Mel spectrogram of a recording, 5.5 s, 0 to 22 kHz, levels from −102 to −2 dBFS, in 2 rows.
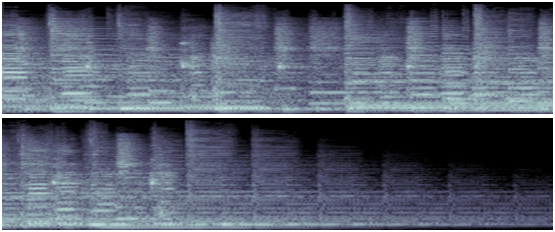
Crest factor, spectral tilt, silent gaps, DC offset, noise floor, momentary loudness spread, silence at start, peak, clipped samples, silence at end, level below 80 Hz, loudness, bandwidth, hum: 16 dB; -3.5 dB/octave; none; under 0.1%; -51 dBFS; 15 LU; 0 s; -8 dBFS; under 0.1%; 0.4 s; -78 dBFS; -24 LUFS; 19.5 kHz; none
